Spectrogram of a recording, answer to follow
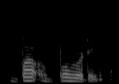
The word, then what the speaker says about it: Boroden: Borodin, I think that's how you pronounce it. It's Boroden.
